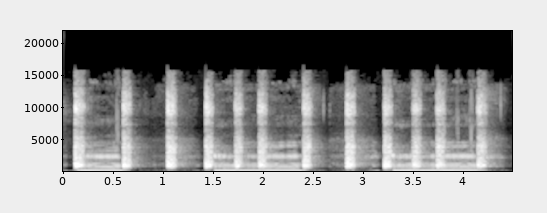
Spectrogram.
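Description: Solo beatboxing into a cupped handheld microphone: deep, buzzing vocal bass notes that bend in pitch, broken up by sharp snare and hi-hat clicks in a heavy rhythm.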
